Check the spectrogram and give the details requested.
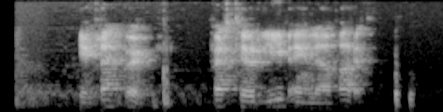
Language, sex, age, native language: Icelandic, male, 20-29, Icelandic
